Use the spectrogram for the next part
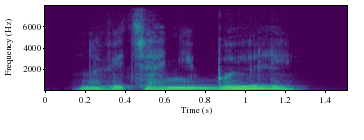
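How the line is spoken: Quiet. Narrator (Russian): тихо сказал Атрей

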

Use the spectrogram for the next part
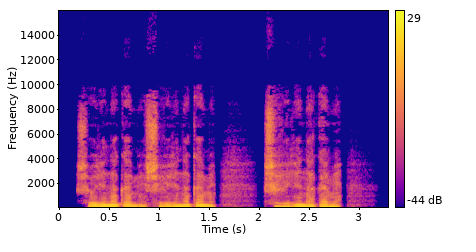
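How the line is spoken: Muttering. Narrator (Russian): бормотал рыбьенок

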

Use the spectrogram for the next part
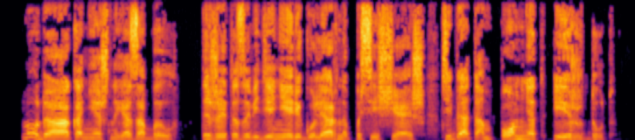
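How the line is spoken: Smirking. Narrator (Russian): хмыкнул Матвей

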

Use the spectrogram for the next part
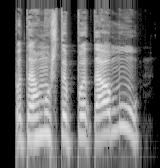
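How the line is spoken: Shouting. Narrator (Russian): закричал я

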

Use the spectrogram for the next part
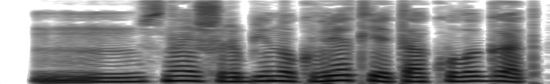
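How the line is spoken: Uncertain voice. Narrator (Russian): неуверенно проговорил Икинг

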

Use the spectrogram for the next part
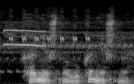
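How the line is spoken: Sudden mutter. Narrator (Russian): неожиданно пробормотал Питер

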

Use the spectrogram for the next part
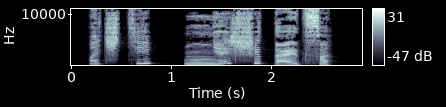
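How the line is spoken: Sweet-voiced interjection. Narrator (Russian): сладким голоском ввернула Захарра

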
